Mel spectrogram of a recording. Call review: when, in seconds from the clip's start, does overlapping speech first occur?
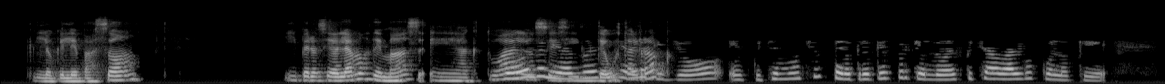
4.9 s

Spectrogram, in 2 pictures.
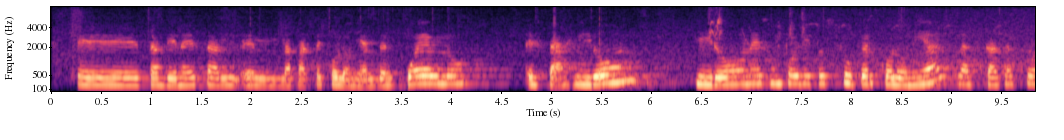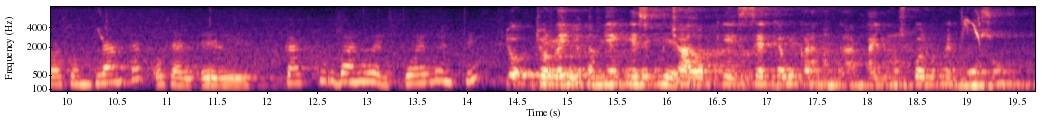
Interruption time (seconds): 14.7 s

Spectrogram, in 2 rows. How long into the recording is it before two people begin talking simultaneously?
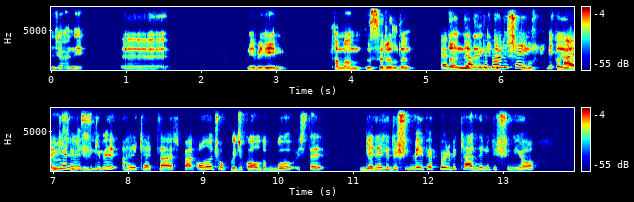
5.2 s

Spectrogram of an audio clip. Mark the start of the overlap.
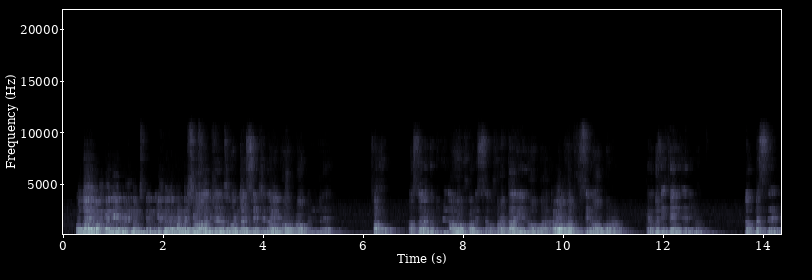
2.6 s

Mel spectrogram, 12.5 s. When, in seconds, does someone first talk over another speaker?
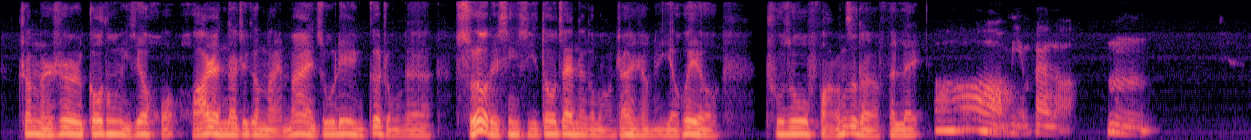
none

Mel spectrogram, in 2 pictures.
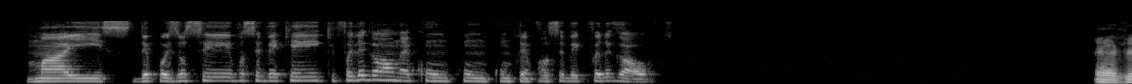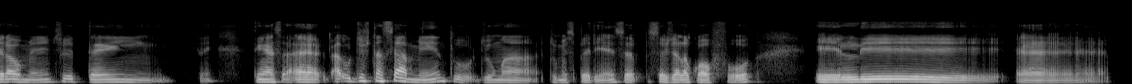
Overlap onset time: none

